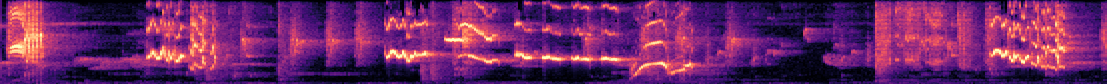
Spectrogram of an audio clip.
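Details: Loud oriental magpie-robin song full of fill-in phrases to provoke other magpie-robins: burry warbled bursts, a run of level whistled notes leading to a looping downslur, then further trilled warbles after a pause.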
